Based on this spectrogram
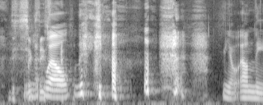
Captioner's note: chuckles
